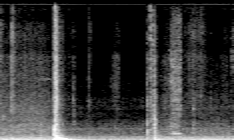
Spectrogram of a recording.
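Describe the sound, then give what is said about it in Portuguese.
A driver's unlocked car door is opened and slammed shut as rain eases: a heavy thud of the door slamming, followed a second later by a lighter clunk, over a steady low engine or road hum with no talking. “Eu tive que abrir a porta e bater a porta.”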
